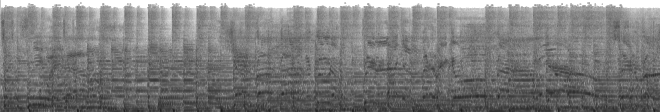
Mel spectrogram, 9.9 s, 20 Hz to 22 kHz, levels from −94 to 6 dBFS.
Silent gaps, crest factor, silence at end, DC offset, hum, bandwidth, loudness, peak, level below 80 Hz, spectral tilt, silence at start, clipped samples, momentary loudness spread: none; 12 dB; 0 s; under 0.1%; none; 19 kHz; -13 LUFS; 0 dBFS; -22 dBFS; -4.5 dB/octave; 0 s; under 0.1%; 2 LU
